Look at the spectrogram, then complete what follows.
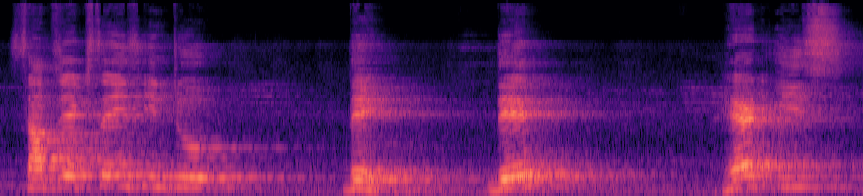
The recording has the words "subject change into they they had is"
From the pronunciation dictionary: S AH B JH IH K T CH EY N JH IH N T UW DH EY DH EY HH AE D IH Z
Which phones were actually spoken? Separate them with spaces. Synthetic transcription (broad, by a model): S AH B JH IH K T S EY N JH IH N T UW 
